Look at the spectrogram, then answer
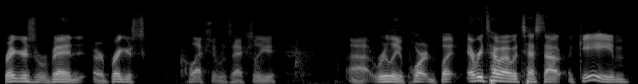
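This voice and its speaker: Guy co-hosting a gaming podcast, bright forward voice, really dry close sound. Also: medium pitch, fairly quick, dry recording. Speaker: podcast co-host. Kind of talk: casual retro gaming podcast chat.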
